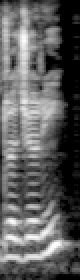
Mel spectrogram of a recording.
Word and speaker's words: drudgery: read the word ok because the pronunciation is little bit tricky here des silent pronunciation is drudgery ok now let's see the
